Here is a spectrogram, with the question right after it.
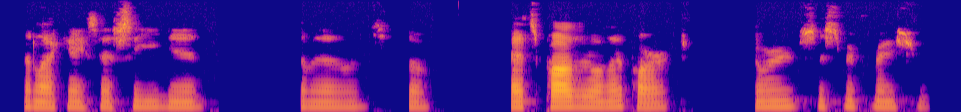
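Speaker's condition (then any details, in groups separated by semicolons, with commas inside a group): Parkinson's disease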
